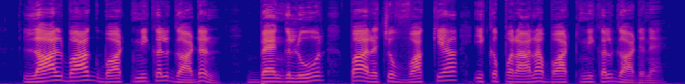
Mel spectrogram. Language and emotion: Dogri, neutral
